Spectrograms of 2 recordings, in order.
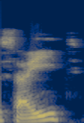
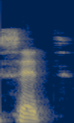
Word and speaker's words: said: It sounds like to say in Spanish, tengo sed. Ya, es como decir en español, tengo sed. Ya, no se dice said, okay, se dice sed con la E.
